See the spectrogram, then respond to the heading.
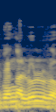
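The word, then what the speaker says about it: Bengaluru: 이제 벵갈로우라고 하는데 왜 벵갈룰루로 바뀌었냐면은 인도는 잘 아신 것처럼 각 지방마다 좀 언어가 좀 다릅니다. 그래서 그 벵갈룰루를 둘러싸고 있는 그 지역의 언어대로 발음을 하니까 이제 벵갈룰루로.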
